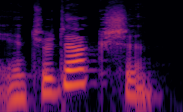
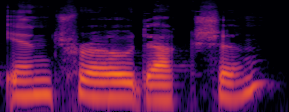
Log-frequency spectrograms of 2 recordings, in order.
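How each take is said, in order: First: The second syllable is reduced to 'uh'. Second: The second syllable has a full, clear vowel. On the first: The speaker calls it right. "that syllable in the middle there, T R O, is turned off" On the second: The speaker calls it wrong. "I don't say introduction"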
